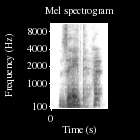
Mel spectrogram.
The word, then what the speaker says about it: Z: Z isn't pronounced Z in England. How's it pronounced over there? Over by you, Finnbar. We pronounce it correctly over here. Zed.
